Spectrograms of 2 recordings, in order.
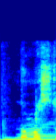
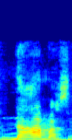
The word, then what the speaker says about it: namaste: Namaste and welcome to the Our Sunday Project podcast. Yes, yoga videos, that's how you say it. It's not namaste, it's namaste.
